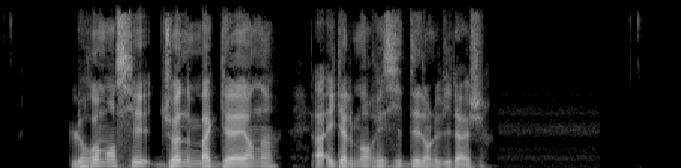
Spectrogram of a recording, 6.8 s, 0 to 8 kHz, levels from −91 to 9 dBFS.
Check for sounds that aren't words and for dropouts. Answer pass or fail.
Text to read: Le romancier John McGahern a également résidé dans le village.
pass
